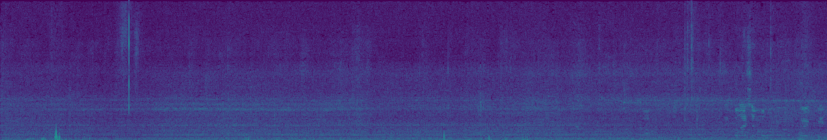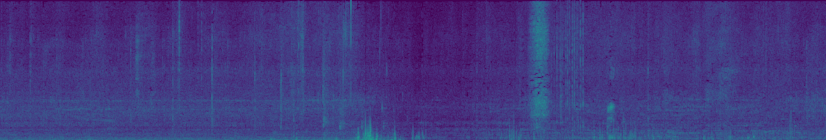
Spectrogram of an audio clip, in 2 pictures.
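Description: Steady low hum of a running engine, with faint voices in the background. About fifteen seconds in there is one loud knock, and the hum drops away.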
